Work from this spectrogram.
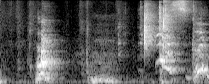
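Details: A male Corgi named Waffle barks during a clicker training and conditioning session: two or three loud, abrupt barks in quick succession, echoing slightly in a small indoor room.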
